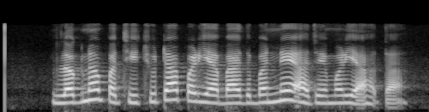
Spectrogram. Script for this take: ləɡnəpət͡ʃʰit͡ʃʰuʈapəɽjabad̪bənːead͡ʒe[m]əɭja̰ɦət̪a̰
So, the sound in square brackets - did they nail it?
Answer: yes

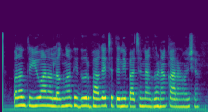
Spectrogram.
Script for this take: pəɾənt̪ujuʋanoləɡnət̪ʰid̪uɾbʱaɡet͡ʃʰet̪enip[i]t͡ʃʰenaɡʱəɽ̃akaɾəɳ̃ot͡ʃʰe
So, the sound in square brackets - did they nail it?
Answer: no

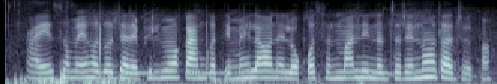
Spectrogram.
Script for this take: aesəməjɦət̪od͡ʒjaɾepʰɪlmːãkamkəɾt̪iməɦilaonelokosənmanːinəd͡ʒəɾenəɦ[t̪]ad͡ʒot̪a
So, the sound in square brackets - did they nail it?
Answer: yes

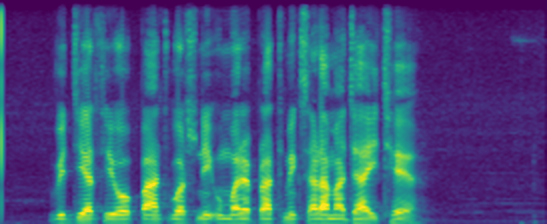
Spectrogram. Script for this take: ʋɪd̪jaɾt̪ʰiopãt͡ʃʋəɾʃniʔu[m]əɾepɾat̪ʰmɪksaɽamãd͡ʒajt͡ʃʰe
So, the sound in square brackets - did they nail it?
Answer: yes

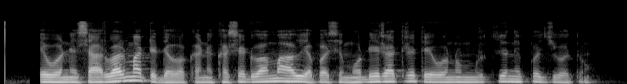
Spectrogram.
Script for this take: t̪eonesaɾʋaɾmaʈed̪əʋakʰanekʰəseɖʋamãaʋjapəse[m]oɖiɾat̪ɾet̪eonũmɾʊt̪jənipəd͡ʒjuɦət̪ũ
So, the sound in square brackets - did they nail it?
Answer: yes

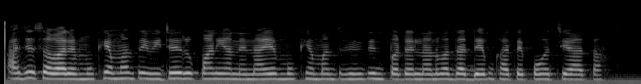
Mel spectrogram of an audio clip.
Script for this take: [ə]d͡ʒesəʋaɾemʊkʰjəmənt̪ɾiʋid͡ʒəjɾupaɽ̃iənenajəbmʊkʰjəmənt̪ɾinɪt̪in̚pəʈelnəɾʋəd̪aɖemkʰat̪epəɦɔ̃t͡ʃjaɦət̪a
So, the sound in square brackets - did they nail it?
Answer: no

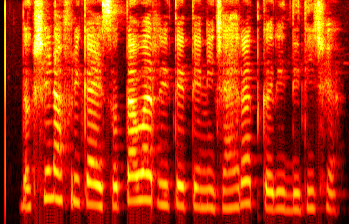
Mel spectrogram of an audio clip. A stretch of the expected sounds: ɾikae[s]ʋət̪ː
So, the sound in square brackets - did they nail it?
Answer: yes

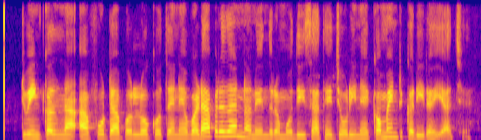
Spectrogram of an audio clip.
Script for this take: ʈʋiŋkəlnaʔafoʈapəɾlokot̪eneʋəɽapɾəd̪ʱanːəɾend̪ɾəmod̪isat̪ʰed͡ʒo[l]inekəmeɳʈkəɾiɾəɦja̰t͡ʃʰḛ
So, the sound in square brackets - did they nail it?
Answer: no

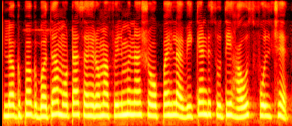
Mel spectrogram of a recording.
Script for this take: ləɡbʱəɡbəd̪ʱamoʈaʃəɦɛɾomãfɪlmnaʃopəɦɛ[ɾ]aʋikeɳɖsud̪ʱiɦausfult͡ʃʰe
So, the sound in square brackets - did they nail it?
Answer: no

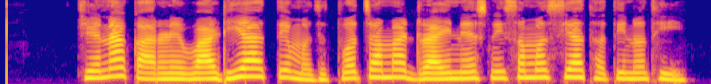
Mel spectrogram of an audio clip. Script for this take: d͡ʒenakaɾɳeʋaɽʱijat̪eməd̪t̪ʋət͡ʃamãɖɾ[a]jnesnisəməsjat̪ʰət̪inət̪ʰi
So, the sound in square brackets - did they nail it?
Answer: yes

